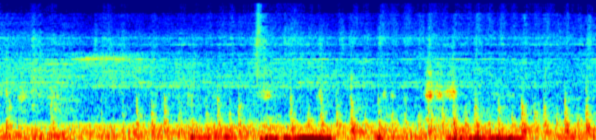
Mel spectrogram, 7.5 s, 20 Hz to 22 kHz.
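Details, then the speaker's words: 2015 Toyota Prius, about 142,000 miles: quick, uneven metallic clicks and clunks over a low rumble as the front suspension is levered. Play in the worn lower ball joint, not the sway bar or its bushings; the other side clunks too, worse over bumps. "I hope you can hear it it's coming through the whole front because it's also on the other side as you can imagine if you sit in the vehicle you can it will be Amplified if you go over the big bump or something"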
